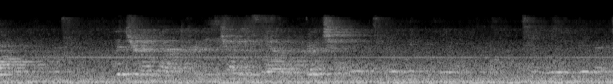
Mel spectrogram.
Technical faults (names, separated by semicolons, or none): Nellymoser compression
